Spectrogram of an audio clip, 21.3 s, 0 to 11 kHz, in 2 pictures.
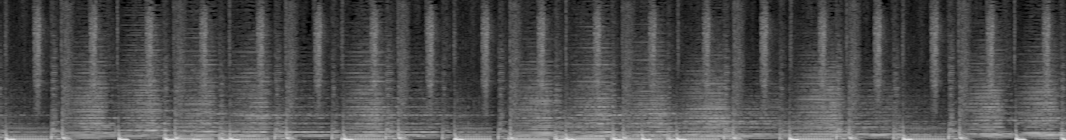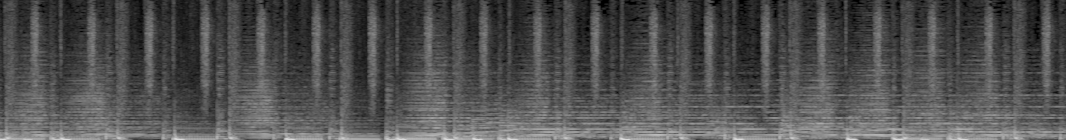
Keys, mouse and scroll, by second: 3.3 shift+a, 5.2 ctrl+alt+KP_0, 7.3 middle drag, 7.7 middle drag, 7.9 shift+middle click, 9.1-10.3 drag, 10.7 click, 11.8-12.8 drag, 14.7-16.1 drag, 16.2 space, 18.2 space, 18.5 click, 19.3 shift+middle click, 19.4 middle click, 19.6 click, 20.3 KP_1, 20.9 middle drag.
